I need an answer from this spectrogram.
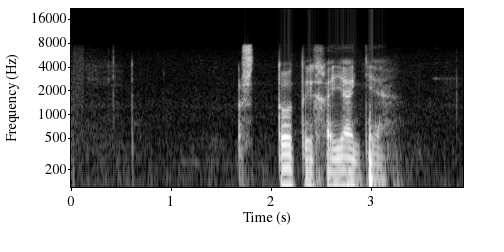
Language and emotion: Russian, neutral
